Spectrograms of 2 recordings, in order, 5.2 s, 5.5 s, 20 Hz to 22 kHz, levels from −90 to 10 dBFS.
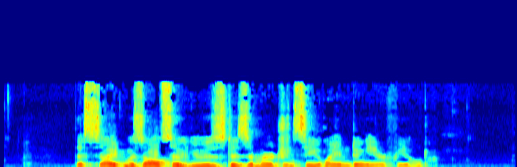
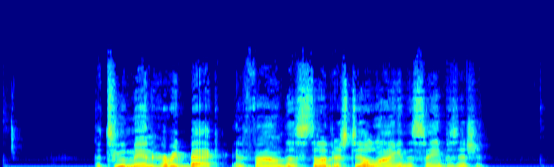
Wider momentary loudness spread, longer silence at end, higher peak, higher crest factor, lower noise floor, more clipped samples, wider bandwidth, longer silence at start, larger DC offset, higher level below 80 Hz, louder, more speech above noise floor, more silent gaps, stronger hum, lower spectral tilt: about the same, 14 LU vs 13 LU; first, 0.95 s vs 0.75 s; first, 0 dBFS vs -10 dBFS; about the same, 16 dB vs 20 dB; second, -56 dBFS vs -68 dBFS; neither; second, 11.5 kHz vs 14.5 kHz; second, 0.75 s vs 0.95 s; neither; first, -54 dBFS vs -60 dBFS; first, -15 LUFS vs -27 LUFS; about the same, 42 dB vs 41 dB; neither; neither; about the same, -4.5 dB/octave vs -5.5 dB/octave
